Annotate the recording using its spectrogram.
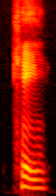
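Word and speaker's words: Quay: How do you pronounce that? K. Key.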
